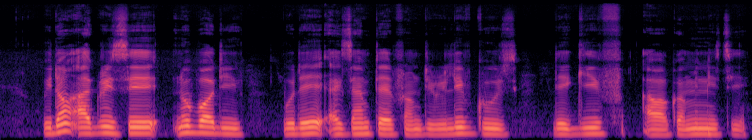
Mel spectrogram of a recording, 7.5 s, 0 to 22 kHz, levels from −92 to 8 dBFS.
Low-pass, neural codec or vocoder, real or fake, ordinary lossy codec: 19.8 kHz; none; real; none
